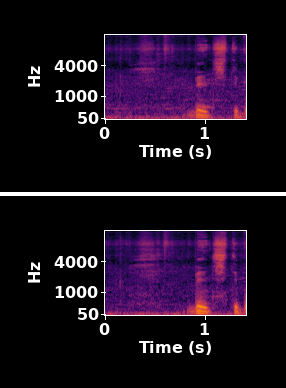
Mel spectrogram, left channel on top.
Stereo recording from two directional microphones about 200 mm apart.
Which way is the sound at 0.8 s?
10° right (ahead or behind).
